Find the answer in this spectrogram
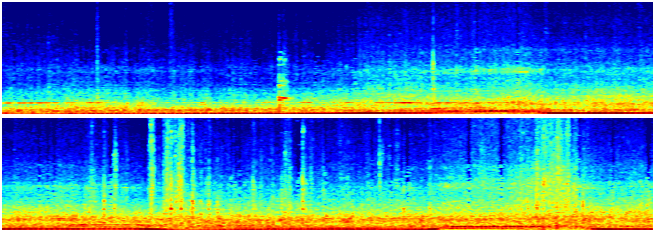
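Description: Car engine and road noise heard from inside the cabin while driving. The engine note holds steady, then rises and falls back several times as the revs change.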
